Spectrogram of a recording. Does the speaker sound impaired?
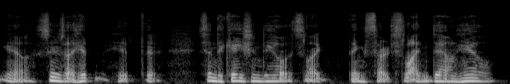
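Yes: Parkinson's disease; loss of motor control, left arm badly affected, right hand largely spared, right-handed; manageable, symptoms lessen when concentrating on drawing, uses mental tricks against symptoms.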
